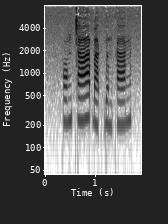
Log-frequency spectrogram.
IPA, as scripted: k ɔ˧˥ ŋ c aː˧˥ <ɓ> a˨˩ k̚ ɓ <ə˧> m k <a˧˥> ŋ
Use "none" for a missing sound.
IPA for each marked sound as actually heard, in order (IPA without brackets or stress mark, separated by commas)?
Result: ɓ, ə˨˩, a˧˥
